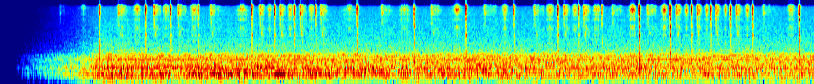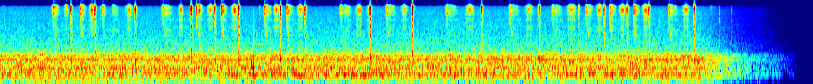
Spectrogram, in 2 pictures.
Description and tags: Very sharp barber haicutting scissors snipping
barber, barber-shop, barbershop, cut, cut-hair, hair, hair-cut, haircut, hair-cutting, haircutting, snipping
